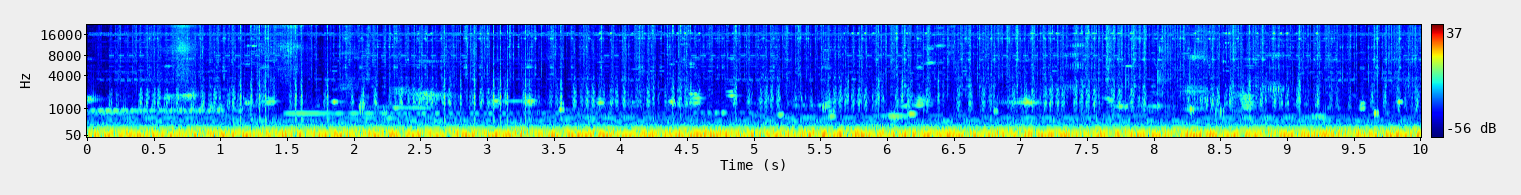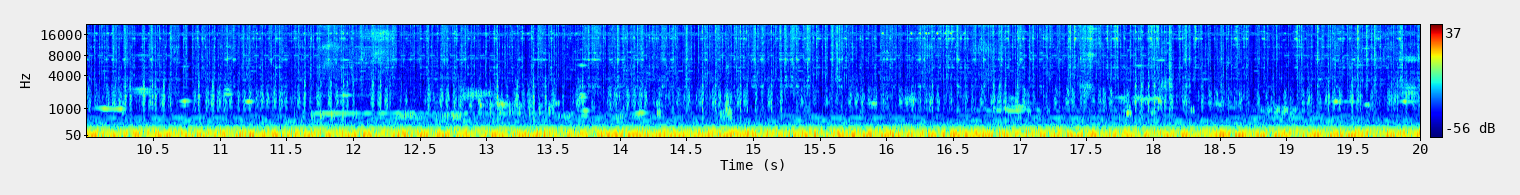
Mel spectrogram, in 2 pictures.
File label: controlroom, ships rooms; CosmicRage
